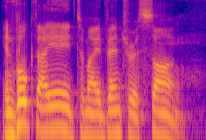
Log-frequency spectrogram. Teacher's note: The most common of these is the iambic pentameter, which is 5 stresses with 10 syllables in all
